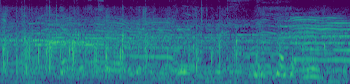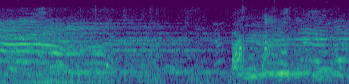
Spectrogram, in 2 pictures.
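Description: A group of young children talking and calling out over one another. About seven seconds in it gets suddenly louder, with held notes.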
